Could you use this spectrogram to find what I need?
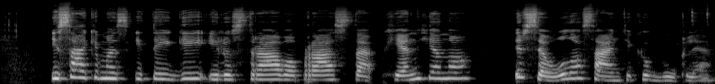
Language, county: Lithuanian, Utena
